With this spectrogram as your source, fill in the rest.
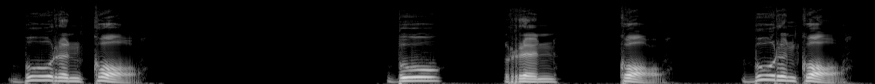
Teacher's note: There is a light emphasis on the last part of the word.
